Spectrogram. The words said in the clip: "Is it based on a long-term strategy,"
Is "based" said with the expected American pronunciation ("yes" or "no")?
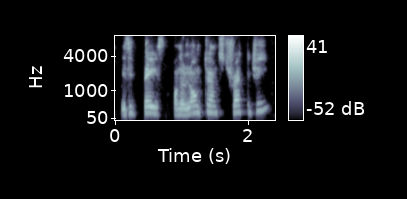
yes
